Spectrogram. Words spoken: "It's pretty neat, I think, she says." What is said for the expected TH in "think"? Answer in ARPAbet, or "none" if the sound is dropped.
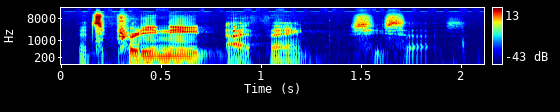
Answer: TH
